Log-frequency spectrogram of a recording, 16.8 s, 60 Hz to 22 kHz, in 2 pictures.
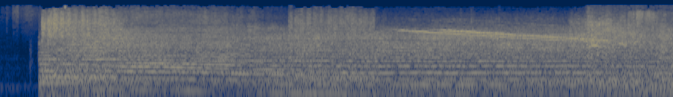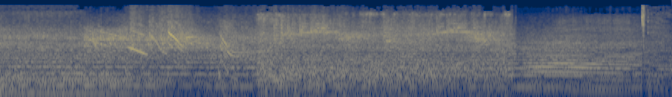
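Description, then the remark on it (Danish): A loud, continuous battle scene from a 1976 Hollywood war film: roaring propeller Japanese Zero fighter planes attacking US forces swoop past with falling, whining dives, while heavy explosions burst through the din. “det vi hører her, det er japanske seroer, der angriber USA's øh, landstyrker faktisk i Hollywood-filmen Midway fra, fra 1976”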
